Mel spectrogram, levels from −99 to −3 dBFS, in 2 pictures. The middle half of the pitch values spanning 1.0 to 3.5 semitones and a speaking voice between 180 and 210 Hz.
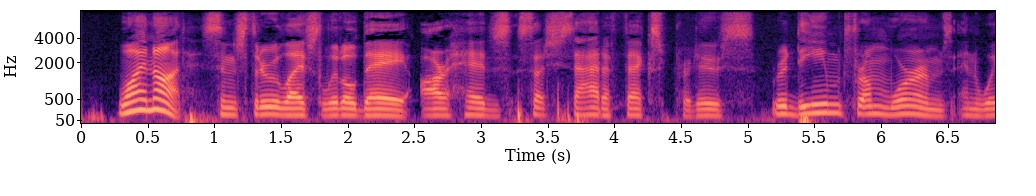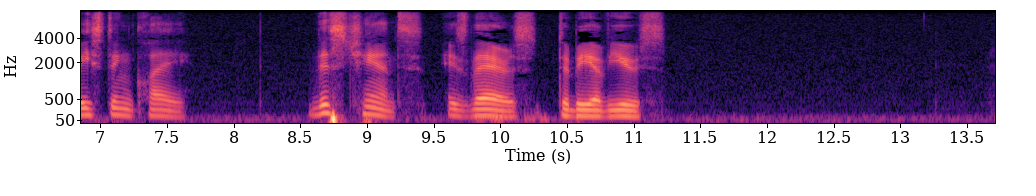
No: average, 3.2 semitones; low, 135 Hz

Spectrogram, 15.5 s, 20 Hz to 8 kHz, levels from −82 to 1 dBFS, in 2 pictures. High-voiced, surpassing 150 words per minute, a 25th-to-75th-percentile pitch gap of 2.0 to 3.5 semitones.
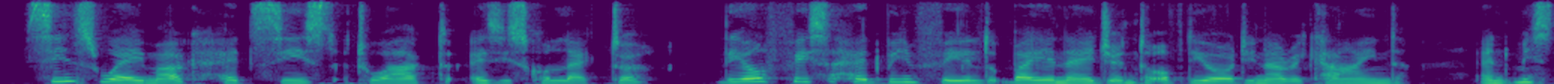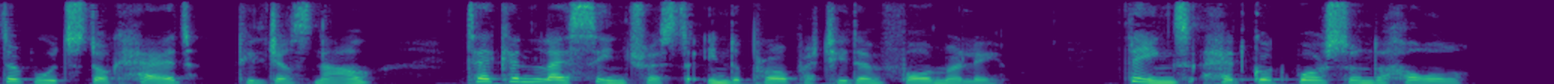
Yes: high, 215 Hz; average, 165 wpm; average, 3.2 semitones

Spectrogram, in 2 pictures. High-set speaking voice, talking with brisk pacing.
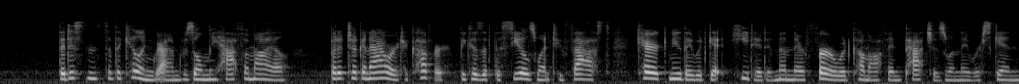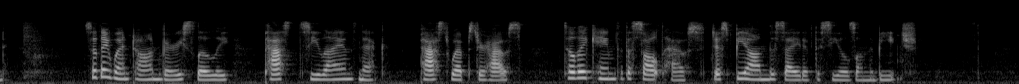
Yes: high, 230 Hz; fast, 220 wpm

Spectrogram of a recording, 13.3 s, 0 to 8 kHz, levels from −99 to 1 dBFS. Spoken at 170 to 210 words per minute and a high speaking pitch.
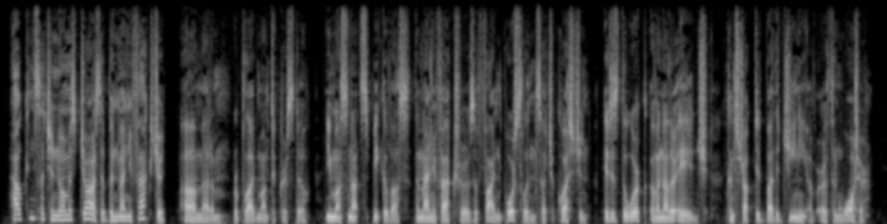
No: average, 190 wpm; low, 125 Hz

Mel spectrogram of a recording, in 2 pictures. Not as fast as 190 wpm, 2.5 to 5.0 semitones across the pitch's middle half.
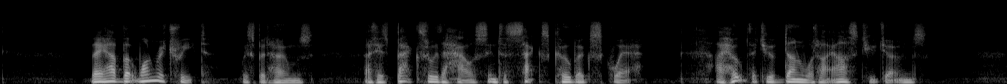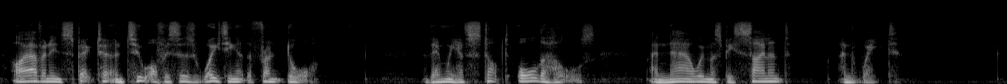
Yes: average, 165 wpm; average, 4.0 semitones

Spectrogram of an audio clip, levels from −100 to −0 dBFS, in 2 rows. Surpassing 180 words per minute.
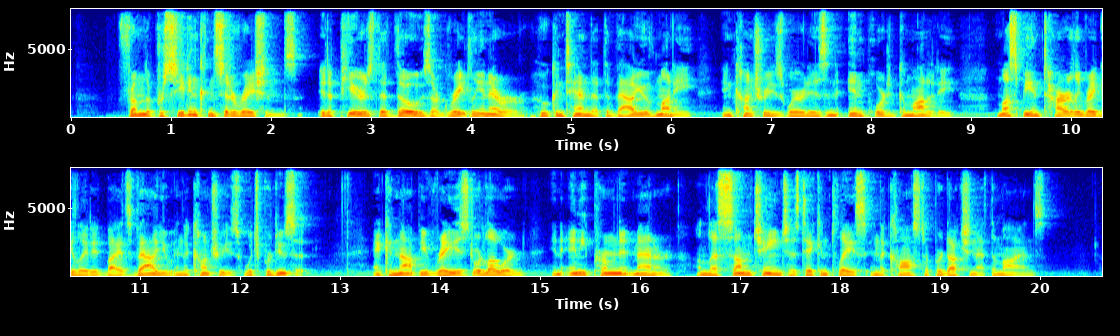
Yes: average, 190 wpm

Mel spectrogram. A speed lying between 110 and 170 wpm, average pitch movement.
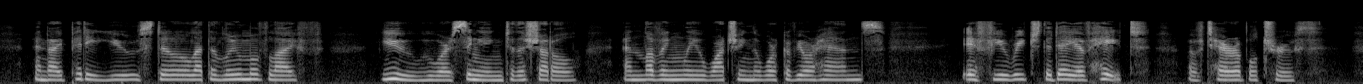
No: average, 155 wpm; narrow, 1.4 semitones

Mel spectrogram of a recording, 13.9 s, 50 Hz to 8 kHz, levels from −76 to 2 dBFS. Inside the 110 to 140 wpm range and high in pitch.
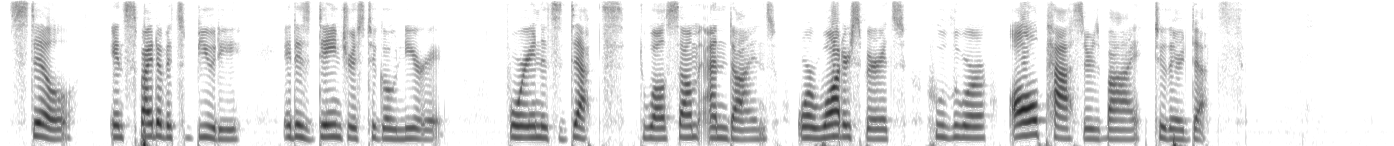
Yes: slow, 135 wpm; high, 220 Hz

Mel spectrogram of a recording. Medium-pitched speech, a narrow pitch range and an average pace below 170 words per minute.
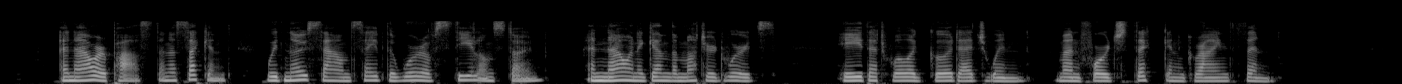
Yes: medium, 170 Hz; narrow, 2.2 semitones; average, 155 wpm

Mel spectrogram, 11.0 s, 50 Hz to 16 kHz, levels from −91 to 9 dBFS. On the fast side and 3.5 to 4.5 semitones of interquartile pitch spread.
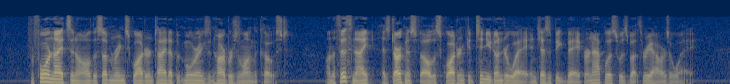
No: fast, 215 wpm; average, 2.8 semitones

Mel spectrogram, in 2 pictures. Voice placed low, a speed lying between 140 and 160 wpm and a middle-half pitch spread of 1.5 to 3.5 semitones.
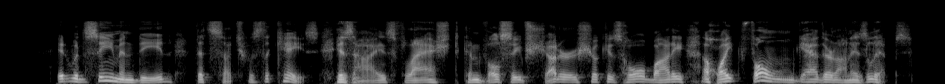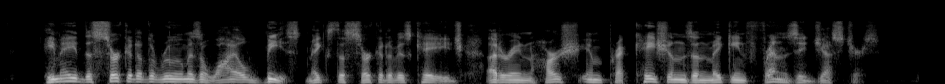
Yes: low, 110 Hz; average, 155 wpm; average, 2.8 semitones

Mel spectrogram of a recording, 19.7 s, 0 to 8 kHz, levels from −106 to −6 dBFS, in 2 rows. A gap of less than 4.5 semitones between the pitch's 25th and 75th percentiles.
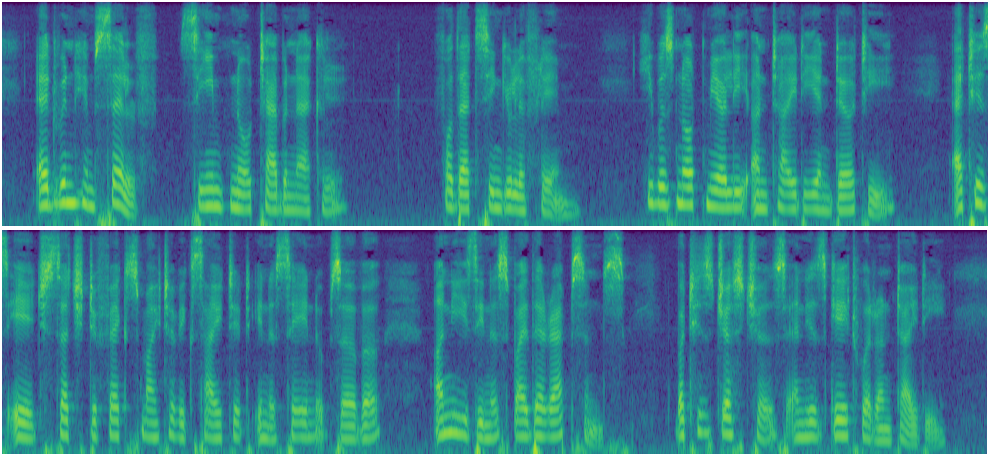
Yes: average, 3.2 semitones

